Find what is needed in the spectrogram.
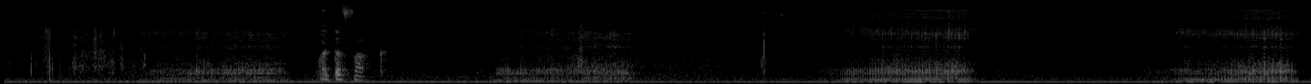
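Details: Sleeping husband snoring heavily: slow, rough snoring breaths every three to four seconds, with pauses where the listener says he is not breathing before the snoring starts again.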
